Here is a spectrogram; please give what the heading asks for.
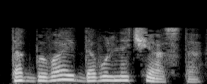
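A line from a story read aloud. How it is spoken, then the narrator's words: Quiet. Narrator (Russian): негромко сказала Элис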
